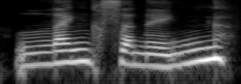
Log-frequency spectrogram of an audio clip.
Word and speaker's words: lengthening: Lengthening. So you've got an ing sound at the end as well as the ngs in the middle. Lengthening, lengthening, like that.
